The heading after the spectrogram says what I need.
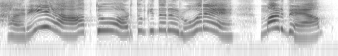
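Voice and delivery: high, loud scolding wife; shocked chiding. Acted. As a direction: chide a crying husband, loud and shrieky-high. पत्नी रोते पति को ताना देती. (ऊँची आवाज़ में हैरानी भरा ताना)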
